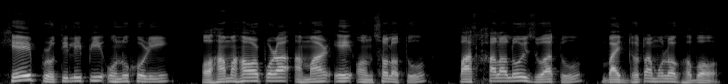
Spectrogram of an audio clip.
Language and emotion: Assamese, neutral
